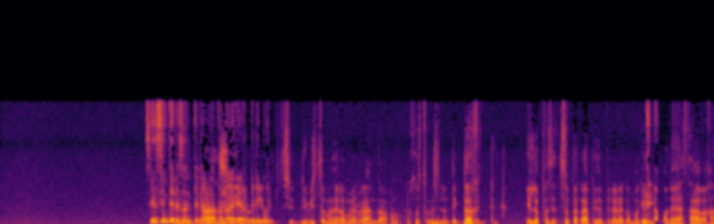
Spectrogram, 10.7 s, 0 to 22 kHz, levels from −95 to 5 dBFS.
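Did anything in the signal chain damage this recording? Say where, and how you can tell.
Yes. In call processing, the speech level drops by about 15 dB in patches between 2.99 and 4.32 s, and by about 20 dB at 9.83 to 9.96 s. This is likely speech suppressed in double talk: the echo canceller attenuated the near talker along with the echo.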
